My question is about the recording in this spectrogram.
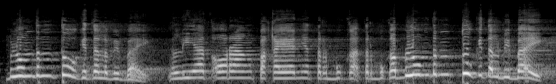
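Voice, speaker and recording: A woman preacher telling a story in an animated way and speaking directly to her congregation. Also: high-pitched, brisk, big-room sound. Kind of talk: sermon storytelling.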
